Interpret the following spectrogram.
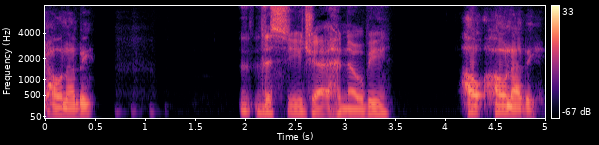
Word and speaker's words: Honobia: Honobia. It's pronounced.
